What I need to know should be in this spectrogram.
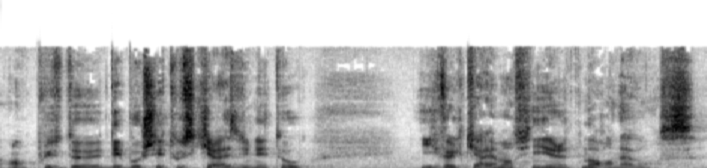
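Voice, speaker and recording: A man's voice: medium pitch, a little fast, slight background noise, close to an everyday voice. A man playing an earnest, self-dramatizing infiltrator and loyalist in an audio comedy drama, emphatic and theatrical. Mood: grave.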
